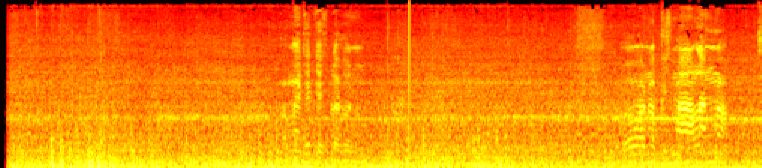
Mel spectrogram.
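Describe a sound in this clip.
A car's engine hums and its tyres rumble steadily on a motorway.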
